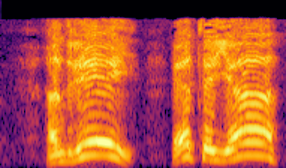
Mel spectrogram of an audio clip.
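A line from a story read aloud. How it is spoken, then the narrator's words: Shout behind door. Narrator (Russian): крикнул голос из-за двери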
